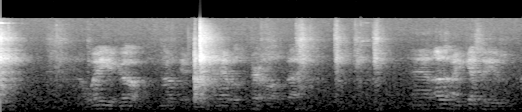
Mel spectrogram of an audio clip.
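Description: A single sharp metallic clank about two and a half seconds in, with a smaller knock at the start, over indistinct talk in the background.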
